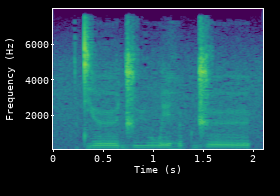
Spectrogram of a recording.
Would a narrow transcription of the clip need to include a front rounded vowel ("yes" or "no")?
yes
